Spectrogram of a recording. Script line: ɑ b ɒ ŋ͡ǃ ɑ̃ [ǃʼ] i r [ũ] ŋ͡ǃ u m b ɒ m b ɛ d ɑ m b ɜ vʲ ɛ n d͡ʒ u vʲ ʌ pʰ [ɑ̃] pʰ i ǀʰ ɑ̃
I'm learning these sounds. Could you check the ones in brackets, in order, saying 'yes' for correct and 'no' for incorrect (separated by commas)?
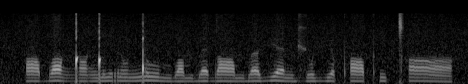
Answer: no, yes, no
